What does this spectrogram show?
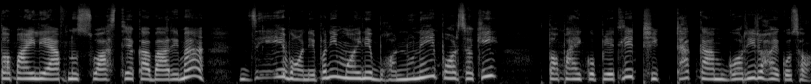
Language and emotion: Nepali, surprised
